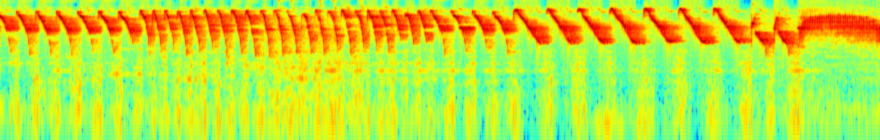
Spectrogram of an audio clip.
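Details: A canary sings a long 'gacor isian' phrase used as tutor audio for young birds: a very rapid run of sharp descending whistles slowing into wider spaced swoops, ending in a short buzz.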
